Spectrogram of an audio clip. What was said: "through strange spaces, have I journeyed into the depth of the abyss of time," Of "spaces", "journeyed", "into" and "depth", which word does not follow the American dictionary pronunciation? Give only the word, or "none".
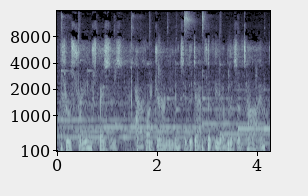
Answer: none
